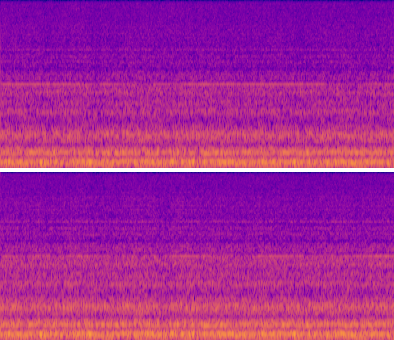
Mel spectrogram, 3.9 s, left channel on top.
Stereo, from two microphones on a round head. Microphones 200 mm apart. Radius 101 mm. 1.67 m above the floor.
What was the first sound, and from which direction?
Only background noise.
